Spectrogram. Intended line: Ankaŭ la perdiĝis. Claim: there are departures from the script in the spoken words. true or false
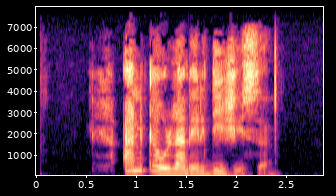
false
